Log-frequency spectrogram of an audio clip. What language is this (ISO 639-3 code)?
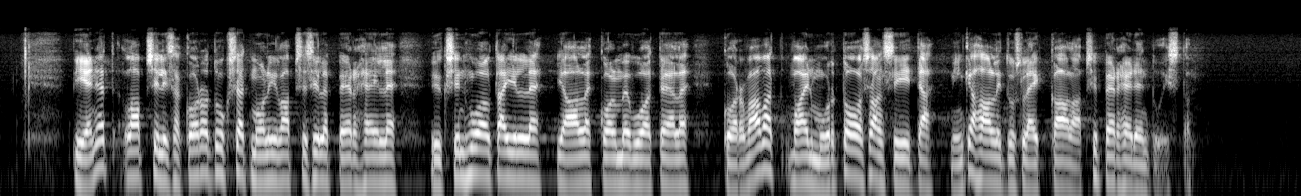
fin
